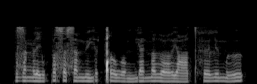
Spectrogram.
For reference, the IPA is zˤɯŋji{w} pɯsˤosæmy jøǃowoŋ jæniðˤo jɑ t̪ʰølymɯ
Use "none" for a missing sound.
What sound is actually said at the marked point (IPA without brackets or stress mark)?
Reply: w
